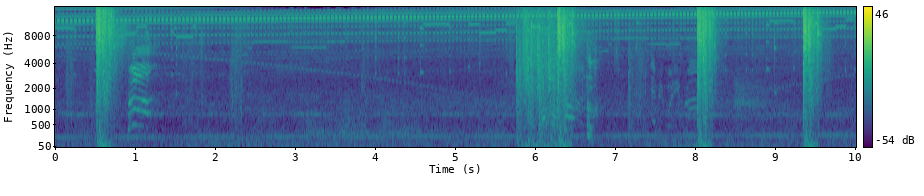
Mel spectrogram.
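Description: Sharp bursts of video game gunfire from Watch Dogs: Legion crack out in separate volleys over a steady humming, buzzing background, with short gaps between shots.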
